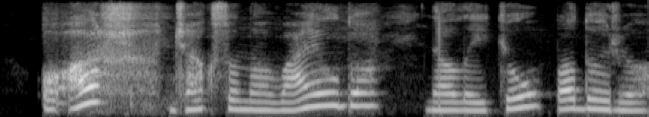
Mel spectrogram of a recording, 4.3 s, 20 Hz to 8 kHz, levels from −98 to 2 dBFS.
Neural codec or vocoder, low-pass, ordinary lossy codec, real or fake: none; 7.2 kHz; Opus, 64 kbps; real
